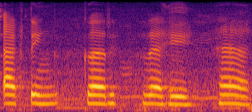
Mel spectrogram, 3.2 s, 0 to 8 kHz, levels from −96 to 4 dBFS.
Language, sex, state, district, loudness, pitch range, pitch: Hindi, female, Haryana, Rohtak, -14 LUFS, 210-230 Hz, 225 Hz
